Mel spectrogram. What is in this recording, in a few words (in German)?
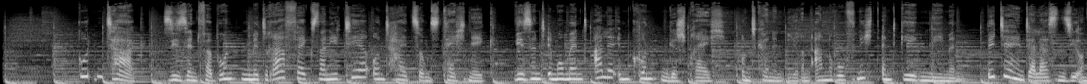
alle im Gespraech, Anrufbeantworter Ansage alle im Gespräch / alle Leitungen besetzt; Telefonansagen für Sanitär & Heizung (SHK); IVR Ansage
